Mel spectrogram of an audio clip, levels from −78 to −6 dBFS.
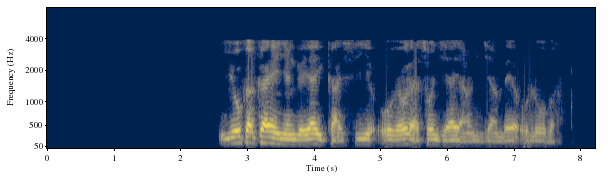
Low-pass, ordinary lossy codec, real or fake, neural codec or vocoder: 7.2 kHz; AAC, 16 kbps; real; none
